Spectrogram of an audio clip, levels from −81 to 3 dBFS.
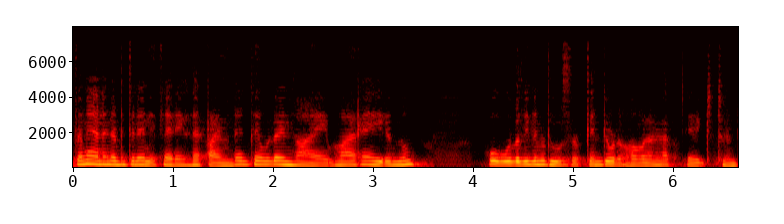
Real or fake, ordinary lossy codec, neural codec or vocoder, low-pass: fake; MP3, 32 kbps; codec, 16 kHz, 0.5 kbps, FreqCodec, larger model; 7.2 kHz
